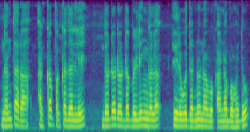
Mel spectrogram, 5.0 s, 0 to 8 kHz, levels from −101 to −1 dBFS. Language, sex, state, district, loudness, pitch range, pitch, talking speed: Kannada, male, Karnataka, Bangalore, -14 LUFS, 140-150 Hz, 145 Hz, 120 wpm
